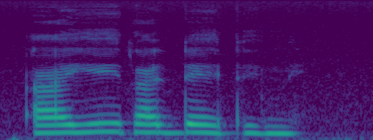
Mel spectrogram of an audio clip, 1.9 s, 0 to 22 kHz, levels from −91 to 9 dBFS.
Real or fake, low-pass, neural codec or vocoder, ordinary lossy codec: real; none; none; none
